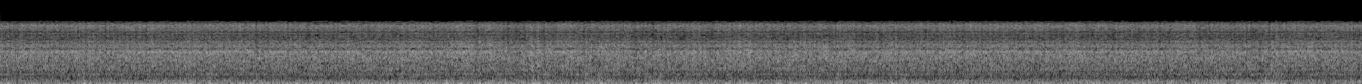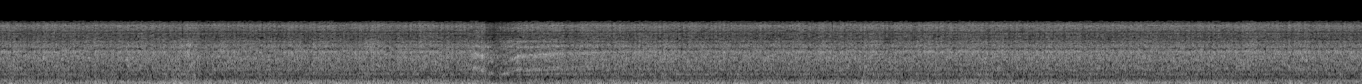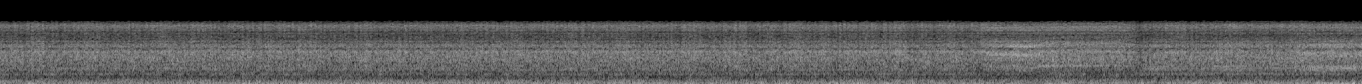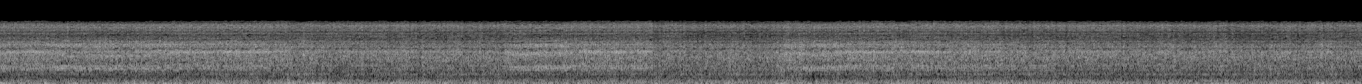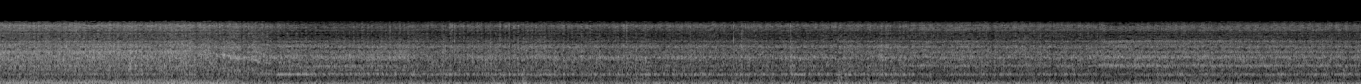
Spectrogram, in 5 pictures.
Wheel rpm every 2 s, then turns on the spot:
230, 230, 230, 230, 240, 230, 230, 230, 220, 190, 230, 230, 230, 240, 230, 230, 240, 240, 230, 230, 220, 230, 230, 230, 220, 230, 230, 230, 150, 110, 110, 120, 110, 110.
none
